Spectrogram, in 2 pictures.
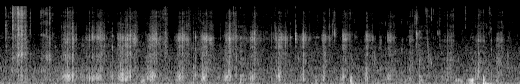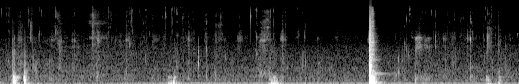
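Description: Close-up chewing and crunching of food, then a few separate sharp knocks, the loudest near the end.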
